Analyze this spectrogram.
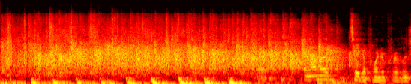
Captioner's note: applause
